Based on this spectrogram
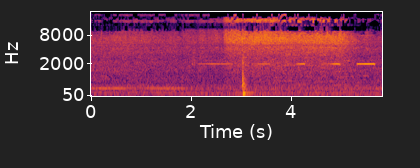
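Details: Toyota Yaris Cross rear tailgate: one sharp, loud clunk as it opens, over a low steady hum; loud noise when opening, to be fixed.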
